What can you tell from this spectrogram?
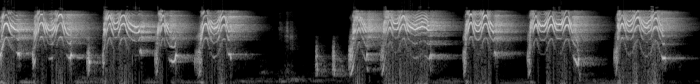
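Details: An Indian palm civet calling at night in India gives a series of shrill, high-pitched squealing bursts, each about half a second long, eight in seven seconds, with a short pause midway. No other sounds intrude.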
